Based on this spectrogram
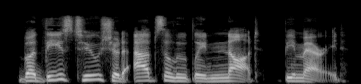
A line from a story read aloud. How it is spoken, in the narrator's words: he said in a smooth, deep voice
